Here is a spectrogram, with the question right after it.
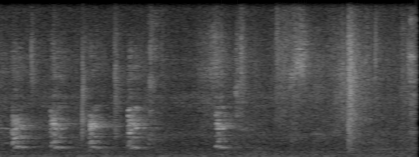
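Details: Cardigan Welsh Corgi barking while herding cattle, a high-pitched screech-like bark; about six short sharp barks in the first two and a half seconds, then fainter sounds, over steady low rumbling background noise.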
